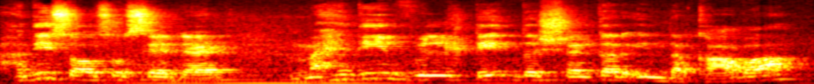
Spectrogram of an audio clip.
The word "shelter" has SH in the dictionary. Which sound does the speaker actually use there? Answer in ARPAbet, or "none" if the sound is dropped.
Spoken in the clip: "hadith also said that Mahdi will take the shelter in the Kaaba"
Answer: SH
